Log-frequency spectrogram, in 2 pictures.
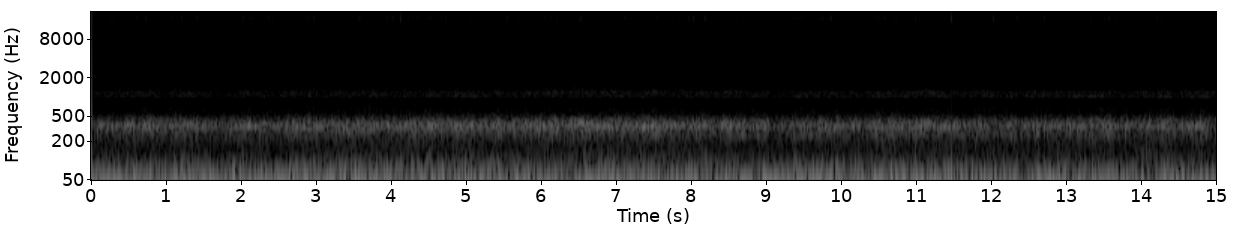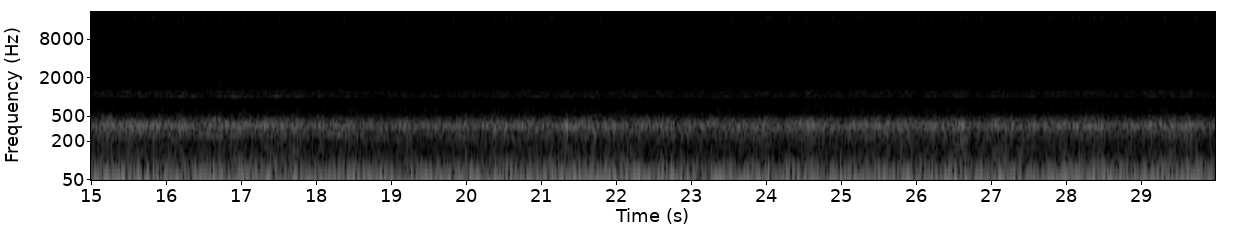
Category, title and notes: Sound effects > Experimental
"Standing at the void's edge reassured me I was alone once again." For this audio, I originally captured ambient sound from inside my home using a handheld recorder. Then I produced the final media file using Audacity.
chasm, deep, lonely, windy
